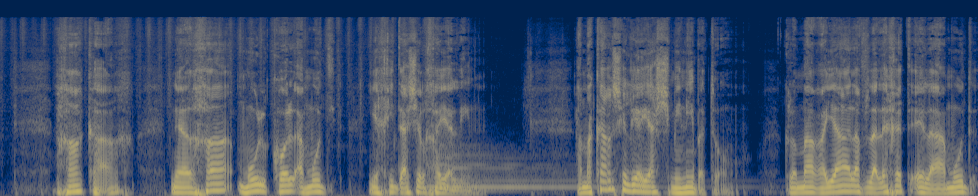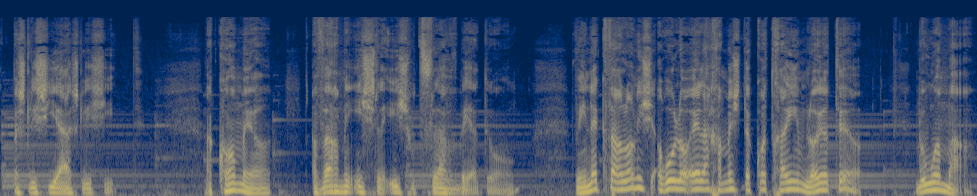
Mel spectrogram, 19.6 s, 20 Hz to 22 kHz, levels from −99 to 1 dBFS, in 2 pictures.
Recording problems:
background music; faint; throughout; 20 dB below the speech

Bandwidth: 15 kHz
